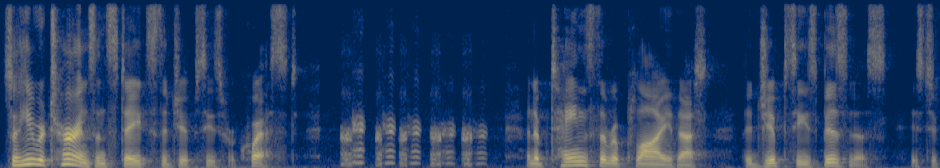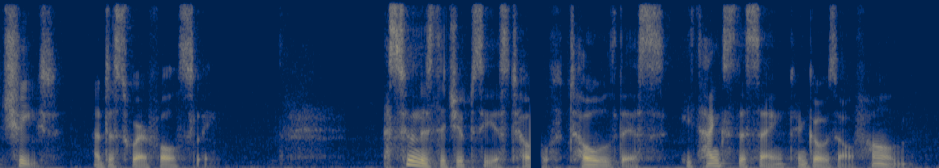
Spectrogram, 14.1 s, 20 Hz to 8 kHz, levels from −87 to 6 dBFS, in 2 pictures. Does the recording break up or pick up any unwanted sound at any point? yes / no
yes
